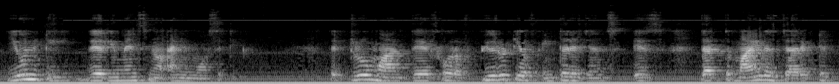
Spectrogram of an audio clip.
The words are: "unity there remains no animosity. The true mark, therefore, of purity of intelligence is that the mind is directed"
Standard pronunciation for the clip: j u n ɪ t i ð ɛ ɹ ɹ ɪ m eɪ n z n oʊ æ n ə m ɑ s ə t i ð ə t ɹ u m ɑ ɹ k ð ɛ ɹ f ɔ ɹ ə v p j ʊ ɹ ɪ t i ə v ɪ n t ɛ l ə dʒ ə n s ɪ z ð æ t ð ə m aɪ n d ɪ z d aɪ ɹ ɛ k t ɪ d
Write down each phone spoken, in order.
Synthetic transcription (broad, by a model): j u n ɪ t i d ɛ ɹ ɹ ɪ m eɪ n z n oʊ æ n ə m ɑ s ə t i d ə t ɹ u m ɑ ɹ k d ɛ ɹ f ɔ ɹ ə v p j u ɹ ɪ t i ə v ɪ n t ɛ l ə dʒ ə n s ɪ z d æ t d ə m aɪ n d ɪ z d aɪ ɹ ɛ k t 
